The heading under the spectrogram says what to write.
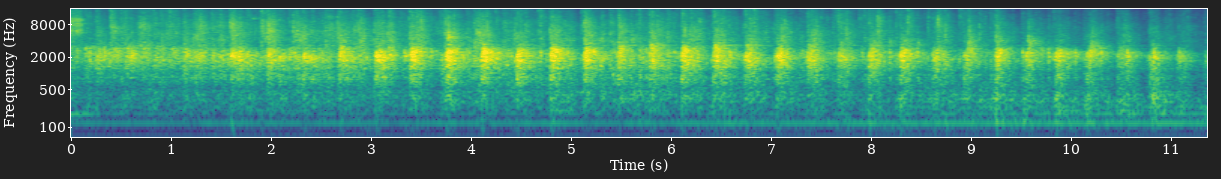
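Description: An audience applauds steadily for about eleven seconds, the claps falling into a fairly regular rhythmic beat with a bright, crisp texture and a constant loudness, with no speech over it.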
